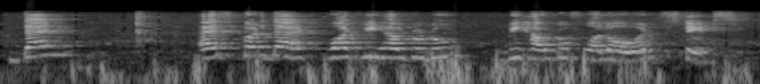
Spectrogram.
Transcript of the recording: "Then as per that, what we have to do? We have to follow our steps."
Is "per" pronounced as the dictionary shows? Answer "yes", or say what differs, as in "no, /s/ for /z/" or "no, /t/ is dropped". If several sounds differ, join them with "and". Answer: no, /f/ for /p/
